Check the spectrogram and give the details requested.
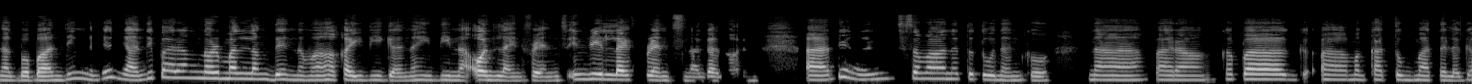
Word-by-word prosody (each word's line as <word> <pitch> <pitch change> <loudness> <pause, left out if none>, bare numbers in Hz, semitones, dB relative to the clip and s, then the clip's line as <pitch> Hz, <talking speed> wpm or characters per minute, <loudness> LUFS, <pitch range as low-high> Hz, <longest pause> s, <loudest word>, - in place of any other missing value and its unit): nagbobonding 195 +6 +1
na 215 - -4
ganiyan, 230 -7 0
di 280 - -2
parang 310 -1 -1
normal 280 -2 +5
lang 245 -2 0
din 230 -1 +1
na 205 - -3
mga 205 +1 0
kaibigan 200 -3 0
na 195 - -3
hindi 205 -1 -4
na 195 -2 -2
online 200 -4 +4
friends, 185 0 -2
in 235 +1 -2
real 240 -2 +5
life 215 -1 +6
friends 190 -3 -2
na 180 - -6
ganon, 180 -1 -6 0.5
ah, 210 0 +4
yun 265 -4 -3
isa 285 -1 -2
mga 265 -1 0
natutunan 205 -5 -2
ko 185 -2 -4 0.3
na 220 -1 -2 0.5
parang 210 0 -3
kapag, 235 -2 +4 0.2
ah, 220 -1 -2
magkatugma 210 -2 -4
talaga 190 +1 -4
215 Hz, 140 wpm, -23 LUFS, 195-240 Hz, 0.5 s, life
